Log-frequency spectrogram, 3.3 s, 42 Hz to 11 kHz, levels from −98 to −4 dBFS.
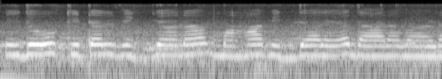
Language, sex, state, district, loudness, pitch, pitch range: Kannada, female, Karnataka, Dharwad, -15 LUFS, 230 Hz, 220-240 Hz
